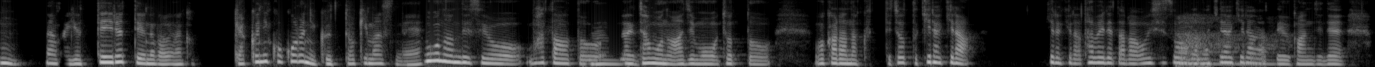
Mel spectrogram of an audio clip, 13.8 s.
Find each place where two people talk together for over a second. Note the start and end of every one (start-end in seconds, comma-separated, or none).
11.7-13.0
